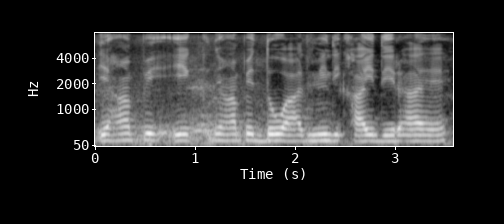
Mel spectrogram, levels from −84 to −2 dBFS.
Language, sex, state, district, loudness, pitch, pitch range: Hindi, male, Jharkhand, Deoghar, -14 LUFS, 165 Hz, 155-170 Hz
